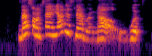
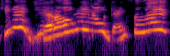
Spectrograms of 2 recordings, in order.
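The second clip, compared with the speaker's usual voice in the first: defensive friend; 12 semitones higher than usual. Retold or imitated. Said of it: "She's like".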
